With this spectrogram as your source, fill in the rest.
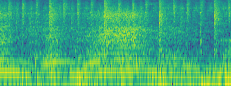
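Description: An off-road vehicle in the Overpass game strains with its engine revving steadily while its wheels spin without traction, the motor's pitch wavering and sliding downward over a few seconds, loud and close.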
